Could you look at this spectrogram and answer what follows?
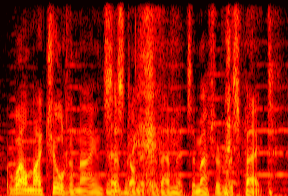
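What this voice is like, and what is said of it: British accent. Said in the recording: “as you can tell by his accent, grew up in the UK”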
